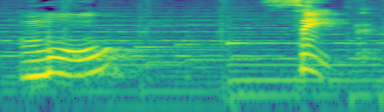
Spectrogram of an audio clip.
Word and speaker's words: music: La primera sílaba es abierta porque termina en vocal. Por lo tanto, aplicamos el sonido abierto de la vocal u, miu. La siguiente sílaba es cerrada porque termina en consonante. Por lo tanto, aplicamos el sonido cerrado de la vocal i, sic. La pronunciación para esta palabra es music.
